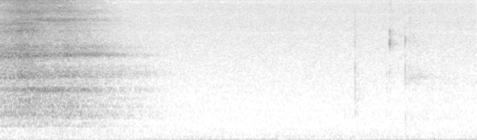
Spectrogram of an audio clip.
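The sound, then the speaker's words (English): A big, breathy exhale in a guided breathing exercise, loud and airy at first and then fading over about a second into a quiet hiss, with a few faint ticks afterward. “Last one like this, inhale. And big exhale.”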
